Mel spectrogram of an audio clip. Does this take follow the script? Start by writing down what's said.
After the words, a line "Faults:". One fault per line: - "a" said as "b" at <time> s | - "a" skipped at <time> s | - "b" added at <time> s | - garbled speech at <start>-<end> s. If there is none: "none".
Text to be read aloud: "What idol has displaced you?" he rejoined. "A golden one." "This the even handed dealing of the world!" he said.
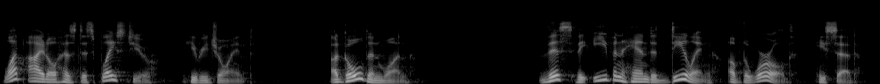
"What idol has displaced you?" he rejoined. "A golden one." "This the even handed dealing of the world!" he said.
Faults:
none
